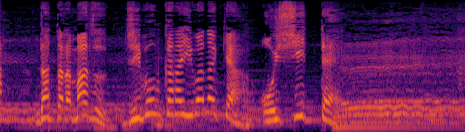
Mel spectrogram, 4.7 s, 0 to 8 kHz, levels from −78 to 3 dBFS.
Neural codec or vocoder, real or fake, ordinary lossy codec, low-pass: none; real; none; none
